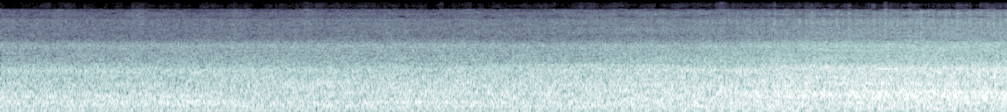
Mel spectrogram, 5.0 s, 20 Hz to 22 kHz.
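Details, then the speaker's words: 2002 Jeep Liberty 3.7 after engine swap, idling with AC compressor on and temp still normal: steady, even whoosh of air swelling slightly toward the end, no rattle or scrape; cooling fan runs normally. "So yes, the fan is working. So now we just got to make sure the fan is going to kick on when it gets up to temp, which is still in the normal mode."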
